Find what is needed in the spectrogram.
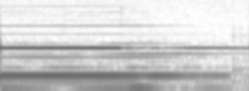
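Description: Church organ holding a sustained chord, its notes stopping one after another: the upper note cuts off about a second in and the rest fade near the end. This is the chord that gives the choir its starting pitch before they sing.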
